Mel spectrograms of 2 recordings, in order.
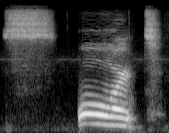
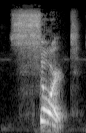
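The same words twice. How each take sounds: First: SORT split into a long hissed "s", then "ort"; segmented phonics demo of S-ort; tapped out. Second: Said in the usual way. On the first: Shown as a demonstration. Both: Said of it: "Tap it out".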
